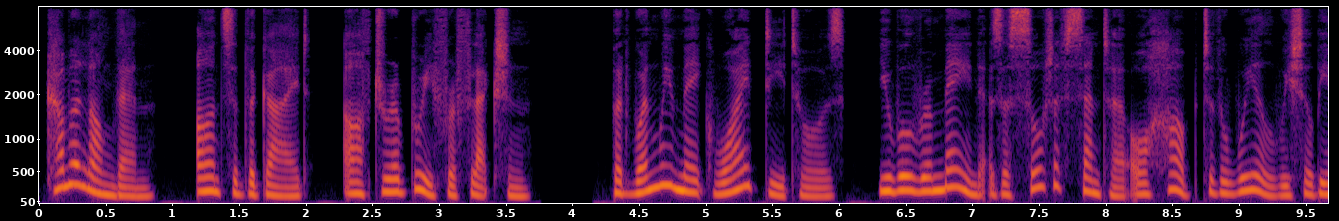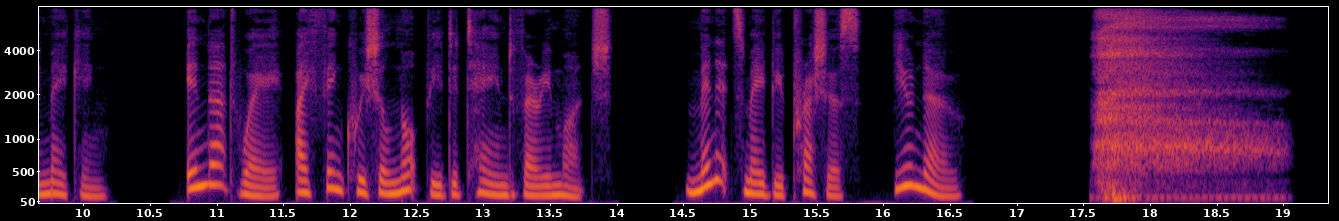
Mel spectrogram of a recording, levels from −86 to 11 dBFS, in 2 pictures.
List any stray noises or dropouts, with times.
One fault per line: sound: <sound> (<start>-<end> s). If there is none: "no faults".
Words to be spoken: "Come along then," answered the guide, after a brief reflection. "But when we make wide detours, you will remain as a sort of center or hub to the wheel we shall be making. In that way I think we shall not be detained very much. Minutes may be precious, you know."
sound: sigh (17.6-19.1 s)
